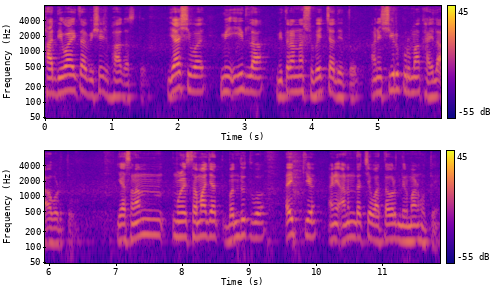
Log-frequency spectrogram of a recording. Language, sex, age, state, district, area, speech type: Marathi, male, 45-60, Maharashtra, Thane, rural, spontaneous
